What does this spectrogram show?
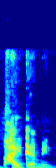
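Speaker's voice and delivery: "ভিটামিন" said as vai-ta-min; American pronunciation. Shown as a demonstration. Teacher demonstrates American style, first syllable said vai. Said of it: "style উচ্চারিত হয়ে থাকে".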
